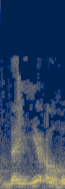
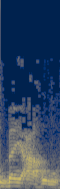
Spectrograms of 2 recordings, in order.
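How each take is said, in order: First: بيعه read as bayyi'uh, with a doubled y; بيعه said with shadda, bayyi'uh, as the correct reading; right reading after. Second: بيعه read as bay'ahu, without shadda, the rejected reading; بيعه said light, bay'ahu, to show what it is not; wrong reading first. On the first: Teacher gives students the correct reading, said with care. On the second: Teacher shows students the reading to avoid, said plainly. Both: Shown as a demonstration. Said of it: "مو بيعه".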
